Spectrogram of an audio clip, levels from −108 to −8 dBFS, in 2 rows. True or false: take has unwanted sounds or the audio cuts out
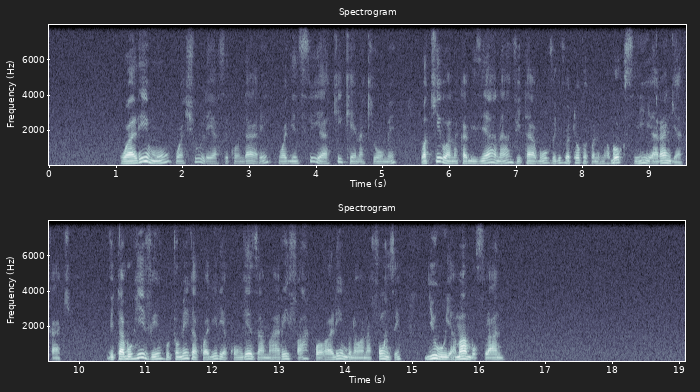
false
